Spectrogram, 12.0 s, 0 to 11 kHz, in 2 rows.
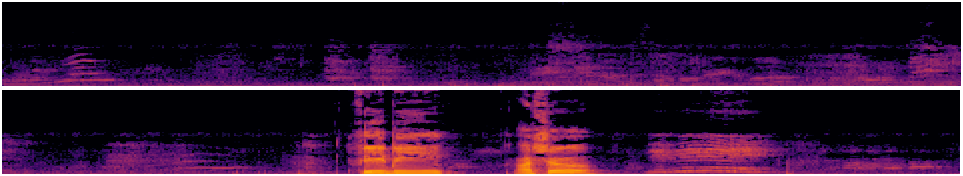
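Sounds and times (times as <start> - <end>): soft rustles: 1.2 - 4.5.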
